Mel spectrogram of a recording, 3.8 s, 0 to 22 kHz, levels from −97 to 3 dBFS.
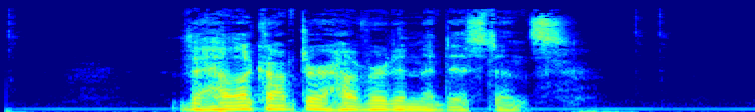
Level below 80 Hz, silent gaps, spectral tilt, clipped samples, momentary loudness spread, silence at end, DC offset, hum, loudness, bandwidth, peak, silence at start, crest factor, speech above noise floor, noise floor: -58 dBFS; none; -5 dB/octave; under 0.1%; 7 LU; 0.8 s; under 0.1%; none; -34 LUFS; 16 kHz; -16 dBFS; 0.9 s; 20 dB; 38 dB; -71 dBFS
